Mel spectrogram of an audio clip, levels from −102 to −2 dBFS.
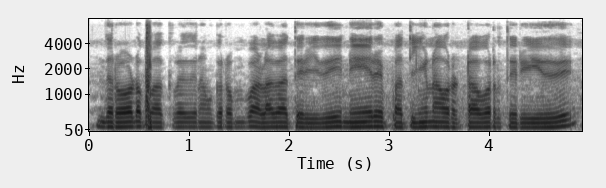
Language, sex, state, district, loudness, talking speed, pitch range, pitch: Tamil, male, Tamil Nadu, Kanyakumari, -17 LUFS, 145 wpm, 120-125 Hz, 125 Hz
